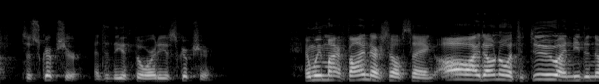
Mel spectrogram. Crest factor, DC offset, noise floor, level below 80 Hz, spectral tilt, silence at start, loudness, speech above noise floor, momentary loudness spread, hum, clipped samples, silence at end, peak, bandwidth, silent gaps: 18 dB; under 0.1%; -79 dBFS; under -90 dBFS; -4.5 dB/octave; 0.25 s; -22 LUFS; 57 dB; 17 LU; none; under 0.1%; 0 s; -4 dBFS; 8.8 kHz; none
